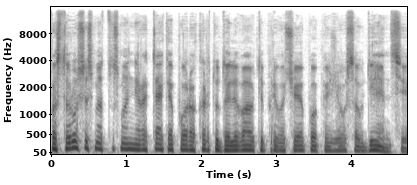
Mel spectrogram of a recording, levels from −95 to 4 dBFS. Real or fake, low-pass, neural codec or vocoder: fake; 14.4 kHz; vocoder, 44.1 kHz, 128 mel bands, Pupu-Vocoder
